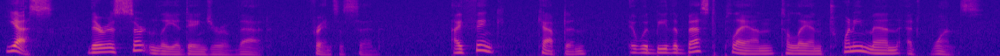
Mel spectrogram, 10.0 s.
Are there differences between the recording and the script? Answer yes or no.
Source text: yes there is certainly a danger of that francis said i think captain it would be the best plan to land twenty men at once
no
